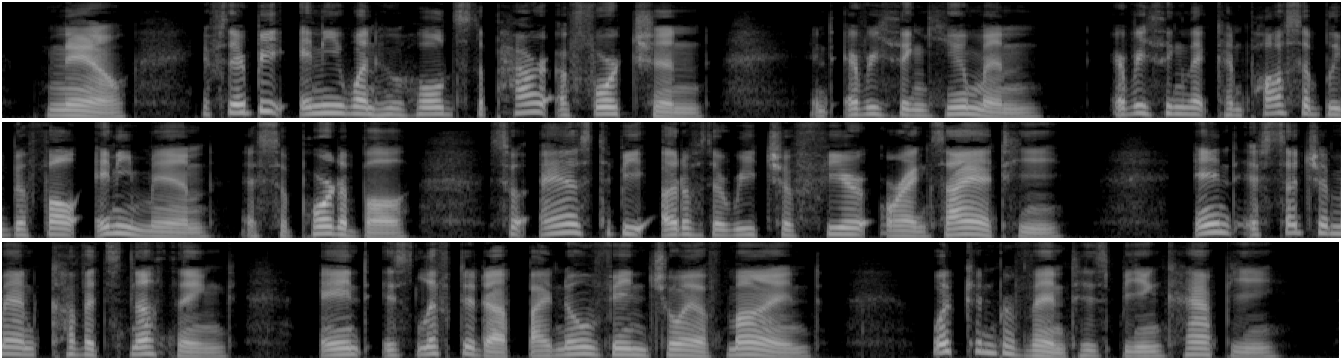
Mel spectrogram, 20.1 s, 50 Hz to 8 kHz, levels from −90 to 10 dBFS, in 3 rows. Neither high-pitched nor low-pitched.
Yes: medium, 150 Hz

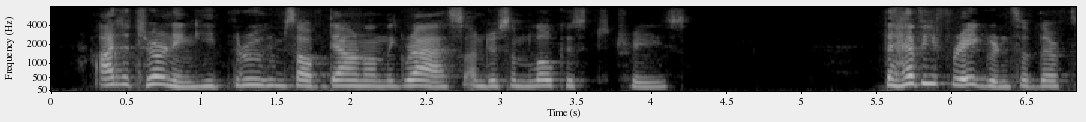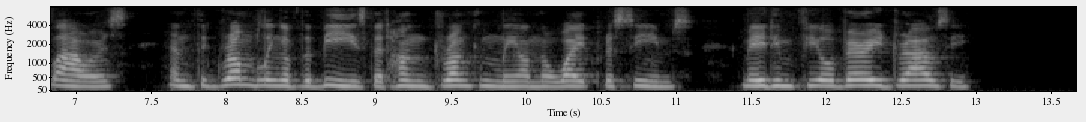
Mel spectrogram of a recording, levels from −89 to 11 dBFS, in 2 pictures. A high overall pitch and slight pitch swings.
Yes: high, 200 Hz; narrow, 1.9 semitones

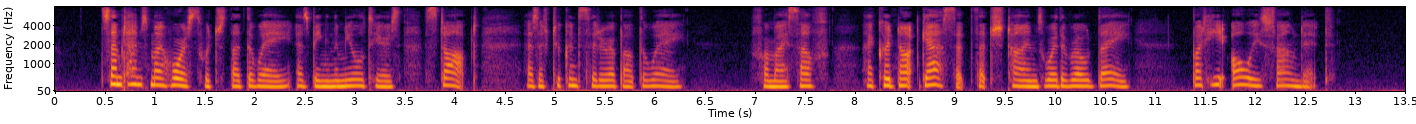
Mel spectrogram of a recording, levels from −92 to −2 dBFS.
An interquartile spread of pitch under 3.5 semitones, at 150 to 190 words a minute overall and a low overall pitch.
No: narrow, 2.4 semitones; average, 165 wpm; high, 210 Hz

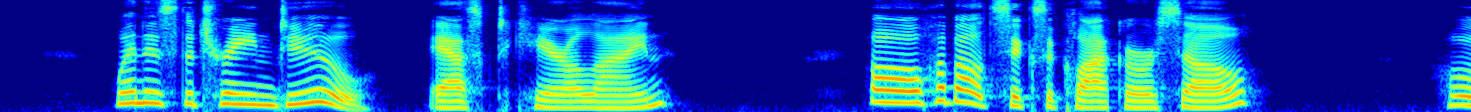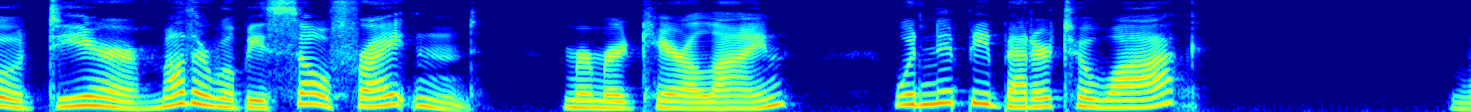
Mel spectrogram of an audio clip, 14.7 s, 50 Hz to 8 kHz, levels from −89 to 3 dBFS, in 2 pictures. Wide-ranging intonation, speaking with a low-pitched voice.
No: wide, 7.1 semitones; high, 210 Hz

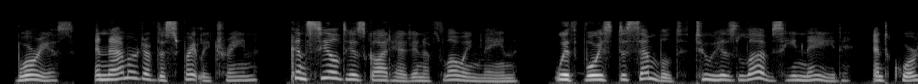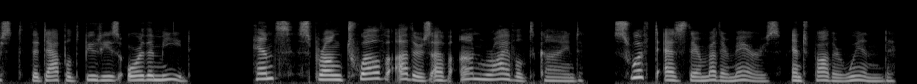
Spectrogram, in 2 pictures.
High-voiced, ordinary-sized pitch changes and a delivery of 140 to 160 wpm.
Yes: high, 195 Hz; average, 4.4 semitones; average, 145 wpm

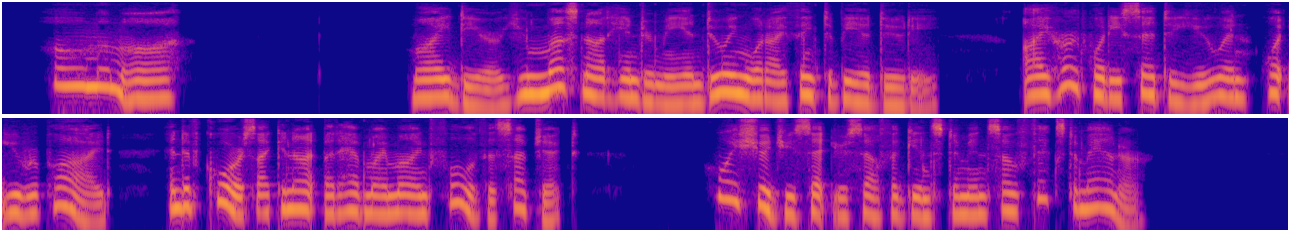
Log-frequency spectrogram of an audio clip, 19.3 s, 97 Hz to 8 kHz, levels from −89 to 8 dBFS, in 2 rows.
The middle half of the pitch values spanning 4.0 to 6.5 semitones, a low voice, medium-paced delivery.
No: average, 4.4 semitones; high, 190 Hz; average, 170 wpm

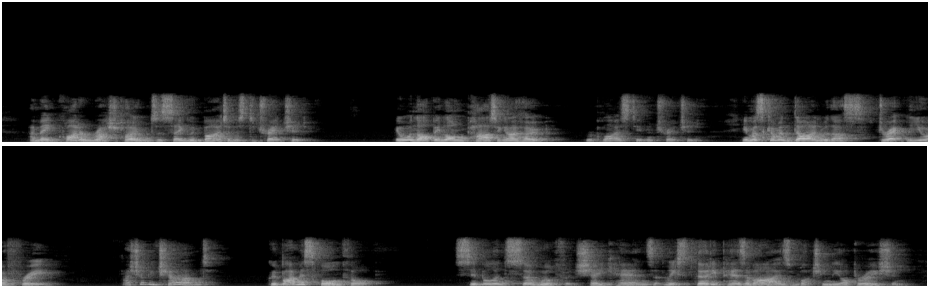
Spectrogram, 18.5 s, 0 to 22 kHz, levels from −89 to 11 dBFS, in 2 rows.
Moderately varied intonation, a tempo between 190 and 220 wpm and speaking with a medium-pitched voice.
No: wide, 6.8 semitones; average, 200 wpm; medium, 165 Hz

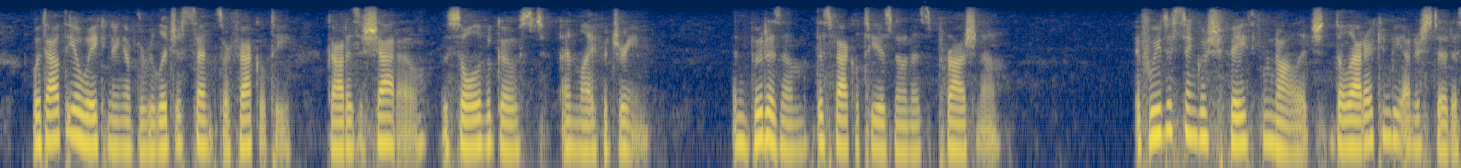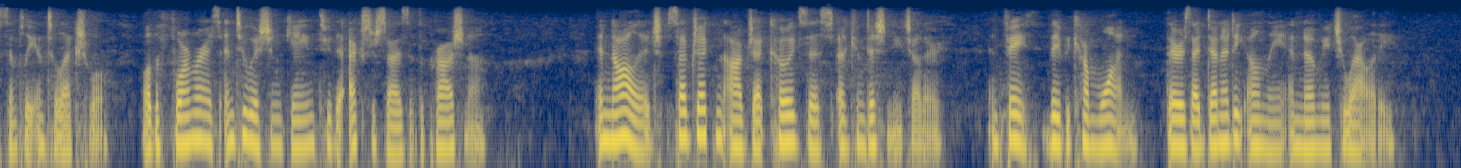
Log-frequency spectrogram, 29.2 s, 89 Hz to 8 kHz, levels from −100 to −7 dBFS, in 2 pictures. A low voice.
No: medium, 165 Hz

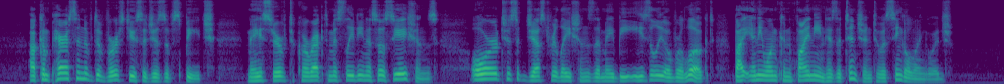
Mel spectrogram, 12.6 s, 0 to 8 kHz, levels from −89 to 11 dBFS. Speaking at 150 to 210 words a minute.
Yes: average, 155 wpm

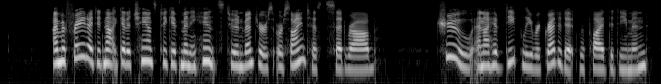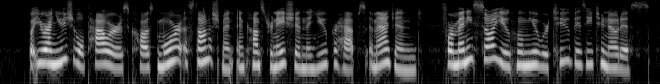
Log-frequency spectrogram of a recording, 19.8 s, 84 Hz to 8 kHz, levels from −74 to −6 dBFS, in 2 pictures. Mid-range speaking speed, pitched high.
Yes: average, 155 wpm; high, 245 Hz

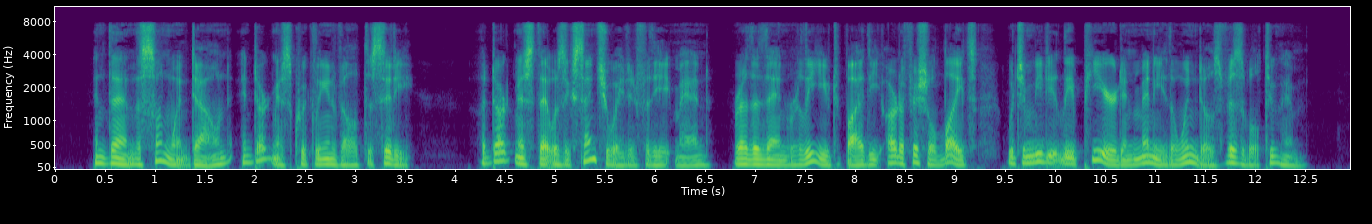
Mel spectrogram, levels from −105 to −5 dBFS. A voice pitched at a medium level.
No: low, 105 Hz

